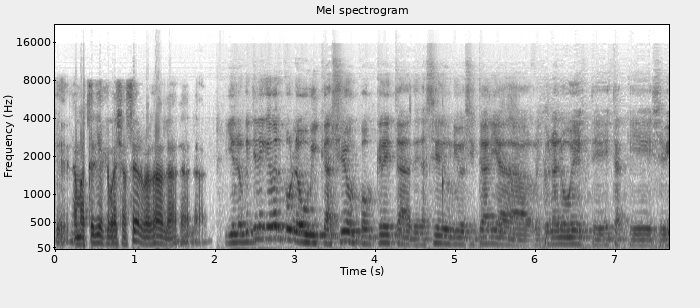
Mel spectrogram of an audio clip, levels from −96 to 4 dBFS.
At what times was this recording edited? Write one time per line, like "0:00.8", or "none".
0:02.0
0:04.4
